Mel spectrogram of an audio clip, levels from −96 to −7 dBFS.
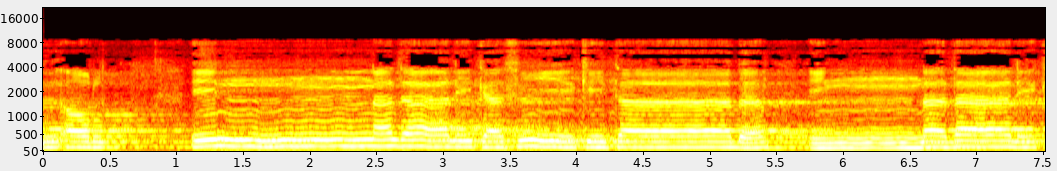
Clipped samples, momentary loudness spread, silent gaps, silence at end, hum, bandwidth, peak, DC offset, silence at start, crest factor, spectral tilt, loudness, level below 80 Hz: under 0.1%; 5 LU; none; 0 s; none; 9 kHz; 0 dBFS; 4%; 0 s; 10 dB; -7 dB/octave; -10 LUFS; -44 dBFS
